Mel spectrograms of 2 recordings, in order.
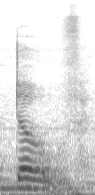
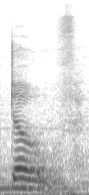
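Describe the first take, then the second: First: It is pronounced as the past of 'dive'. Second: The same.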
